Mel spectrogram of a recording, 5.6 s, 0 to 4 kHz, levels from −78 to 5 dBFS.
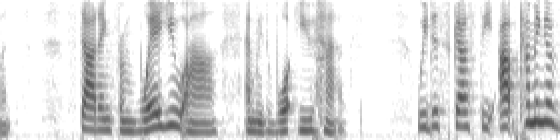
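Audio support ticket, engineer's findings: No audible faults found in the speech clip; nothing to attribute to any component on the capture, transport or playback path.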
